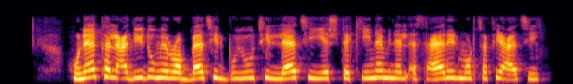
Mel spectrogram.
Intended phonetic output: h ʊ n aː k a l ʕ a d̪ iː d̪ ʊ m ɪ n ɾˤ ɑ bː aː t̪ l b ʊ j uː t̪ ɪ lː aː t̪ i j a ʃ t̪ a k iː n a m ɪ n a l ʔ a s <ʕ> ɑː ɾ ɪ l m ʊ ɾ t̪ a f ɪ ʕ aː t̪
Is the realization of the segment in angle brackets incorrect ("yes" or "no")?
no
